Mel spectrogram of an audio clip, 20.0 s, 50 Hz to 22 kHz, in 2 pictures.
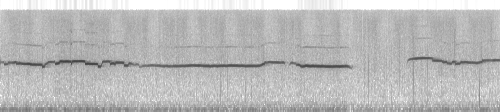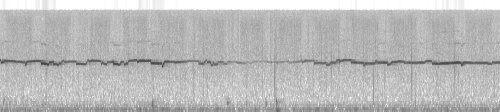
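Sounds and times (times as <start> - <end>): high whistle-like wind instrument: 0.0 - 7.0, 8.2 - 20.0
record clicks and hum: 0.0 - 20.0.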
